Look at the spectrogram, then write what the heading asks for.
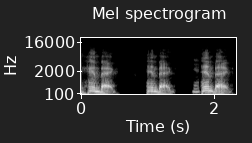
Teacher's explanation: we take the nasal n we convert it to an m and then because the m and the b are both what's · so an m is a bilabial and a b is a bilabial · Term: assimilation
